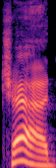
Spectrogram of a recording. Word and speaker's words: tCHADt: This tCHADt, that's how you pronounce it.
